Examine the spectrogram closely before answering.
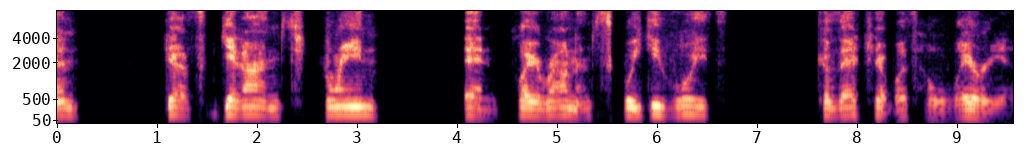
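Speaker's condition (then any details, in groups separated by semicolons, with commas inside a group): Brain injury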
